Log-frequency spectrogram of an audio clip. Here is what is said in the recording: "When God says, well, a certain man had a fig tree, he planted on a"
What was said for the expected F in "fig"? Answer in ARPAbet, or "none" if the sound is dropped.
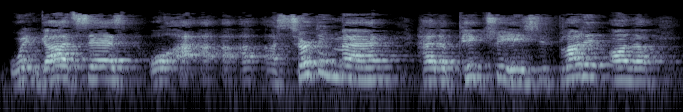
P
